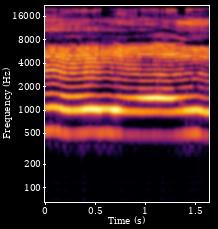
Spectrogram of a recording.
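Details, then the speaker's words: Toddler one week before turning 2, with stridor struggles, crying sadly after the phone was taken: one sustained, high-pitched wail with a clear, tonal voice. "Do you see yourself crying? Do you see yourself crying?"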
